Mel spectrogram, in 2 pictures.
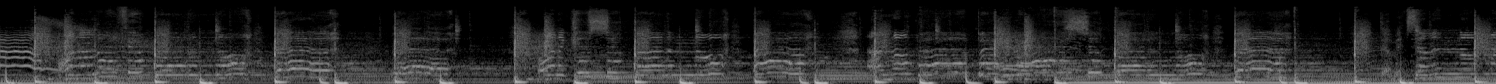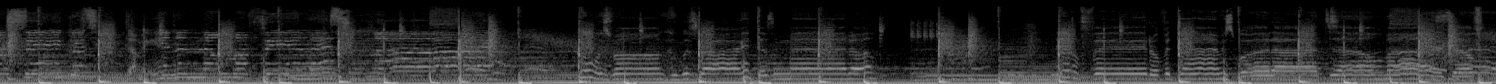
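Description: A call bitrate drop runs from 19.57 s to 24.77 s, and the audio stays at its degraded low point for about 5.1 s of that stretch. The call's bandwidth estimate fell, so the encoder was told to spend far fewer bits. It coded the sound more coarsely, and the audio turns rough and less detailed. That coarsening fits a fall from a 64 kbps stream to 27 kbps, before the bitrate recovers at about 24.8 s.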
